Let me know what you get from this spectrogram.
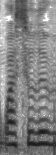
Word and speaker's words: Wassoulou: So you were in Paris now, but your family is from the Wassoulou, am I saying that right? Wassoulou region of Mali? – Exactly, yeah.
